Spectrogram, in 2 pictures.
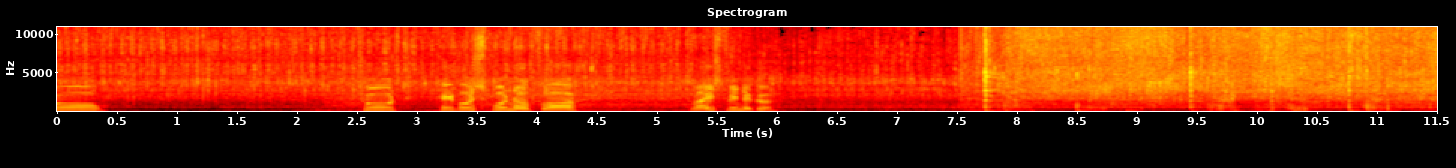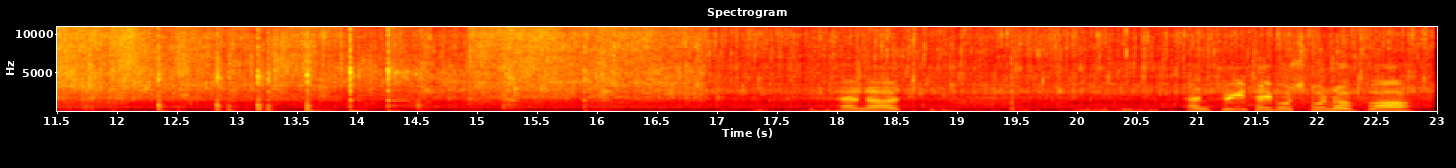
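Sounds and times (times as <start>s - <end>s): sauce sizzling in a wok: 0.0s - 23.0s
metal spatula scraping a wok: 7.6s - 17.0s
spatula clacking against metal: 7.7s - 16.2s.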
